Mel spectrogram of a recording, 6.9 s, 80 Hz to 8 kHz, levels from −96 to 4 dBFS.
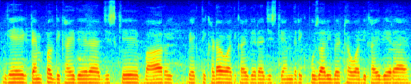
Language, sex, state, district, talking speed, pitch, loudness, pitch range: Hindi, male, Rajasthan, Bikaner, 220 wpm, 125 Hz, -16 LUFS, 125-130 Hz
